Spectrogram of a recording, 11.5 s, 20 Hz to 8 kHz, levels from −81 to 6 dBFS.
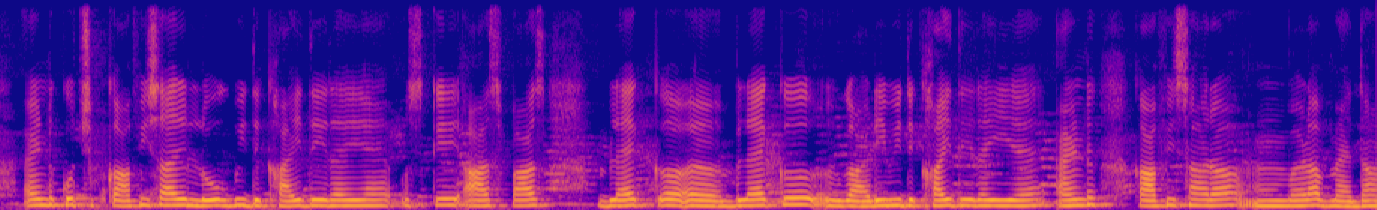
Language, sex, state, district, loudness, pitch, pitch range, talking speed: Hindi, female, Jharkhand, Jamtara, -15 LUFS, 215 Hz, 210-225 Hz, 130 wpm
